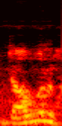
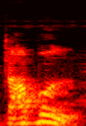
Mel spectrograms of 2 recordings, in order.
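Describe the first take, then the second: First: The first vowel sounds like 'o'. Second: The first vowel sounds like 'uh'. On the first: The speaker calls it wrong. "এটা কিন্তু ডবল হবে না" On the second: The speaker calls it right.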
